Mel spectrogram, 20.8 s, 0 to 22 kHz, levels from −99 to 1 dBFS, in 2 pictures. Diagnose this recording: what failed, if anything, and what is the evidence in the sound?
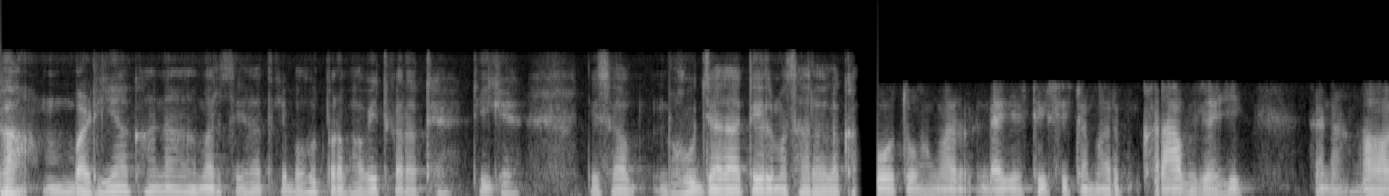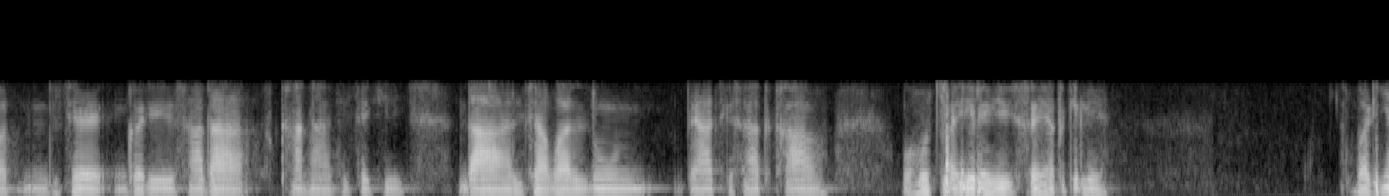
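Network stage. A handover gap silences the speech from 6.40 to 6.58 s, about 180 ms. No speech frames arrived while the call switched networks.

Codec stage. At 6.58 s the clear HD Voice sound gives way to a fallback to narrowband. Nothing above 4 kHz remains. The speech turns dull and rough, which points to a low-rate narrowband codec.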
